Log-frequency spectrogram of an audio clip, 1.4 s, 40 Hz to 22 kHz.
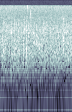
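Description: Steady, even rain falls in The Sims 3, a continuous hiss of drops spread across the whole stretch without a break, moderately quiet and with no voices.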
